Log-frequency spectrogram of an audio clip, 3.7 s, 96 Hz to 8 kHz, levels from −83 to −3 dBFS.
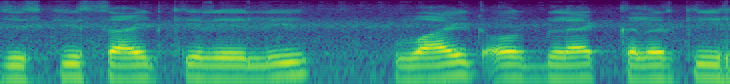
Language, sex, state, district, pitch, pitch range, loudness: Hindi, male, Uttar Pradesh, Lucknow, 130 Hz, 125-135 Hz, -15 LUFS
